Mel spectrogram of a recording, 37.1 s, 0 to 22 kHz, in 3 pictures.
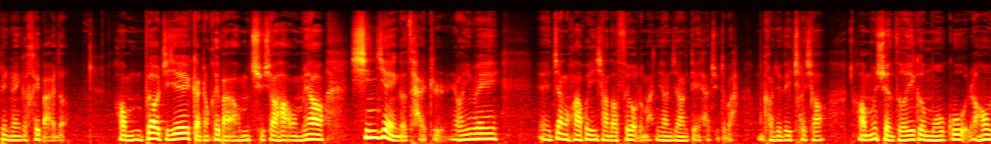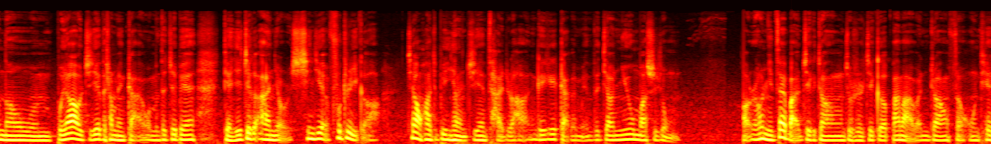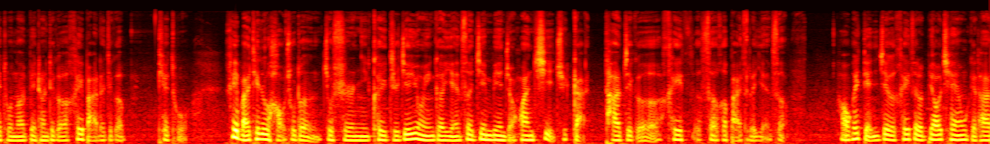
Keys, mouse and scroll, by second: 8.8 ctrl+z, 14.2-15.9 middle drag, 16.9-21.8 drag, 21.8 o, 25.4 click, 26.5 click, 34.5-35.2 scroll up 3, 35.5 click.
